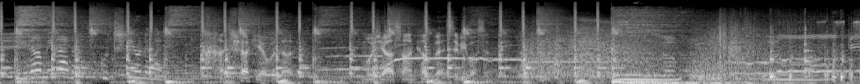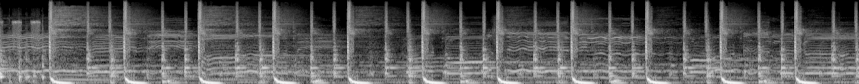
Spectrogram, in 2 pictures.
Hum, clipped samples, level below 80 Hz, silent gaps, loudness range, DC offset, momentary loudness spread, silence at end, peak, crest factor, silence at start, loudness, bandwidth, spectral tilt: none; 0.4%; -16 dBFS; none; 4 LU; under 0.1%; 8 LU; 0 s; 0 dBFS; 12 dB; 0 s; -12 LUFS; over 20 kHz; -4.5 dB/octave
